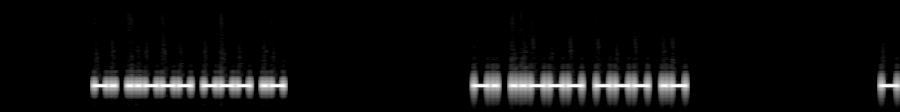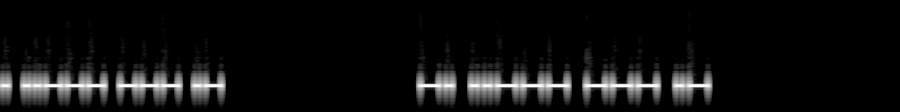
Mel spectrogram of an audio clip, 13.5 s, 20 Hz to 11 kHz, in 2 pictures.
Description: Morse code, heard as a keyed tone, about 31 wpm, 700 Hz. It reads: N2OA N2OA N2OA N2OA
